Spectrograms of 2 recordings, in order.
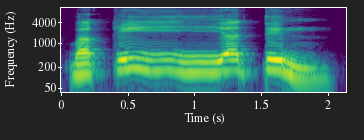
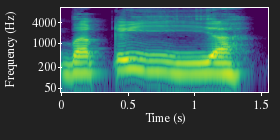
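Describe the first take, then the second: First: The word ends with a 'tin' sound. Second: The word ends with an 'h' sound. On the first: This is the full form of the word. "Asalnya baqiyatin" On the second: The reader stops at this word. "Tapi kita nak berhenti sini. Hilang bunyi tinnya"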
